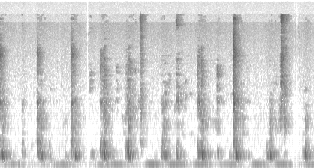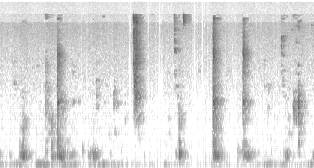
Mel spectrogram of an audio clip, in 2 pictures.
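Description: A person chewing food with the mouth close to the microphone: soft, wet mouth sounds about twice a second.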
